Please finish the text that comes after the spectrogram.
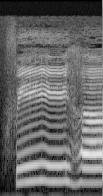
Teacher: Ha di sini ketemu lagi sama mad tabi'i atau mad asli karena ada fathah ketemu sama alif. Dibaca panjang 2 harokat lagi ya. · Fi ada mad asli atau mad tabi'i karena ada kasrah bertemu dengan ya sukun. Cara bacanya panjang 2 harokat.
